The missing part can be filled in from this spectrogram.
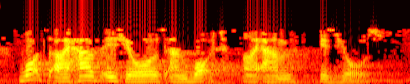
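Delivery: plain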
